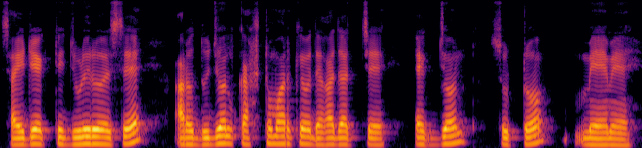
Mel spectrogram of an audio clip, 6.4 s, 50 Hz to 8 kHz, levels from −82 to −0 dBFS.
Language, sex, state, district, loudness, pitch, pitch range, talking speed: Bengali, male, Assam, Hailakandi, -18 LUFS, 135 Hz, 130-145 Hz, 120 wpm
